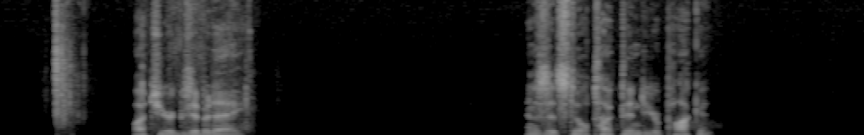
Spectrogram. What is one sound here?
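A middle-aged man speaks with emphasis through a microphone, pausing between phrases.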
